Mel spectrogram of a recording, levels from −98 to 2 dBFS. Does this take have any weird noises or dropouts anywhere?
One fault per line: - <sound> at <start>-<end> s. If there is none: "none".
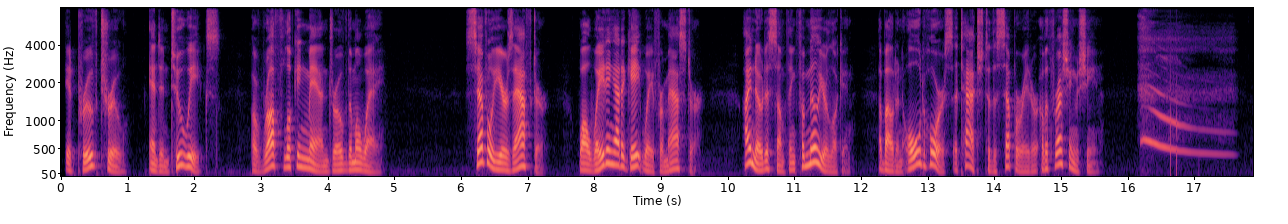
- sigh at 16.1-17.7 s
